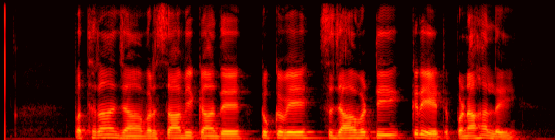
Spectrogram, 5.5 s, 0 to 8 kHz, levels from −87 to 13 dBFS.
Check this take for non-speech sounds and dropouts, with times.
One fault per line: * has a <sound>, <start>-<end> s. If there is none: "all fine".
all fine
